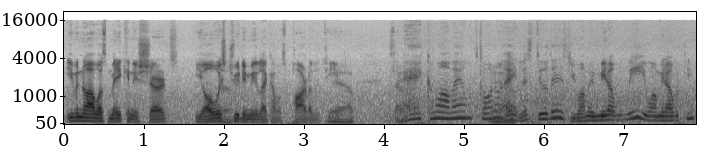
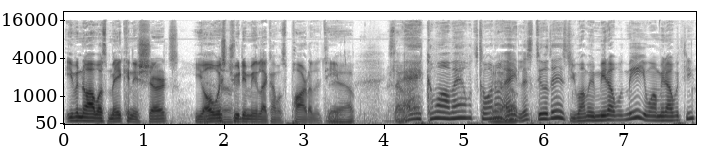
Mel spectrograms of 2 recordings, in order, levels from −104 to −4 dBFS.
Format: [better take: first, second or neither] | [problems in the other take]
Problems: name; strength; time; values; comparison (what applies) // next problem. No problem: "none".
second | hiss; noticeable; throughout; 15 dB below the speech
